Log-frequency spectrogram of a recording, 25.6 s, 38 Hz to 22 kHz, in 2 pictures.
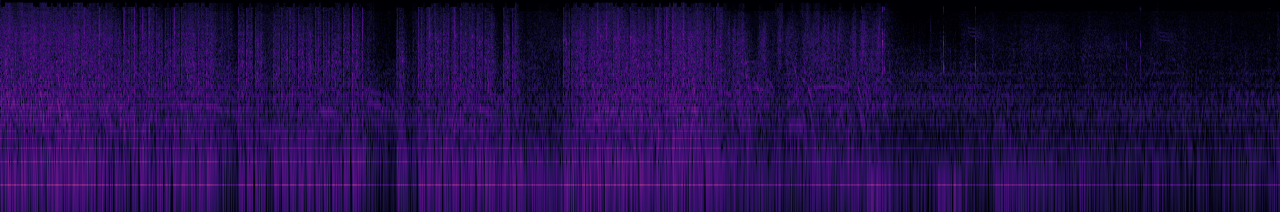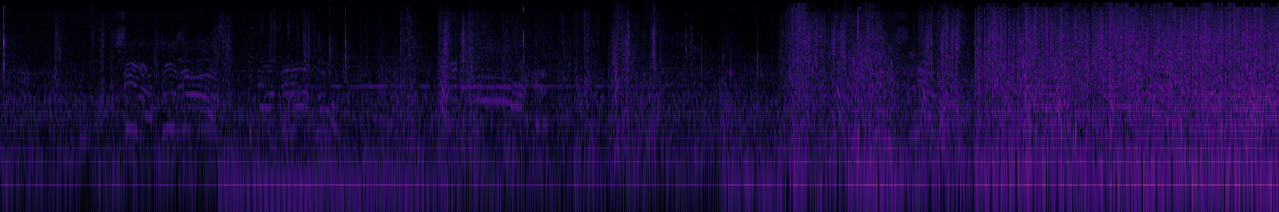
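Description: Sustained automatic fire from an MK46 machine gun in Modern Warfare 3 Survival mode, loud bursts rattling almost continuously with crashes and game effects, a brief lull midway, and a voice talking over the gunfire.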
